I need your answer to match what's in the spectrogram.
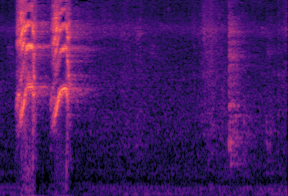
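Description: A Sulawesi crow gives two quick, loud, upslurred nasal calls half a second apart, followed by a fainter answering note over a quiet background.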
